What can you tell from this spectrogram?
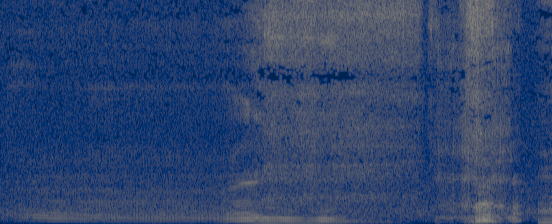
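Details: Snoring that recurs every night.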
